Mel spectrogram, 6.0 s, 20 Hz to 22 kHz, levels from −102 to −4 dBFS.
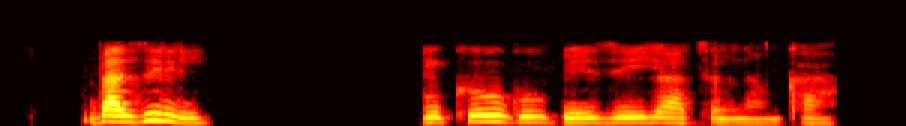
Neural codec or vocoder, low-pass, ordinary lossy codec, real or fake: codec, 16 kHz, 8 kbps, FreqCodec, smaller model; 5.4 kHz; none; fake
